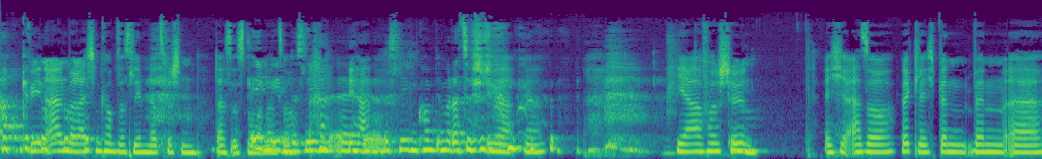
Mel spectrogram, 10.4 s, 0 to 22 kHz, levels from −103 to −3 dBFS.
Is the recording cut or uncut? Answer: cut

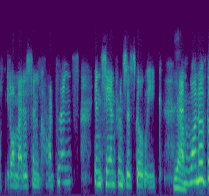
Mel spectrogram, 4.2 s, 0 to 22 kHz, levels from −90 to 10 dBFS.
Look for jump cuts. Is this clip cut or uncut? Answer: cut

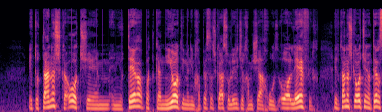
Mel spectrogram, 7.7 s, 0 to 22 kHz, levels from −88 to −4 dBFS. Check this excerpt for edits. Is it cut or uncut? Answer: uncut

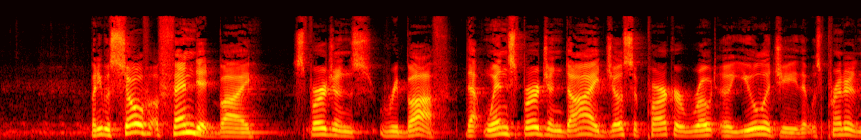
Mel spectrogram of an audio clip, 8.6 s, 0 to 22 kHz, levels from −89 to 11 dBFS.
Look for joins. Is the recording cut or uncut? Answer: cut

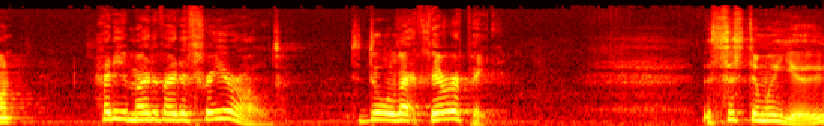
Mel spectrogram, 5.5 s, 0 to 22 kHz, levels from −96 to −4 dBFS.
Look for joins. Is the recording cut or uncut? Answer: uncut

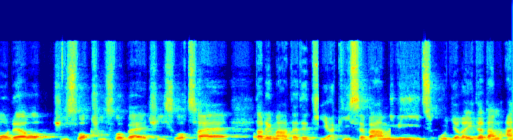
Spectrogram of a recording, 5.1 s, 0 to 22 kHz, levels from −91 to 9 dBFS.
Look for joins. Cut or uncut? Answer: cut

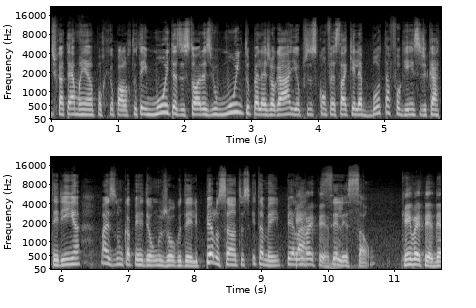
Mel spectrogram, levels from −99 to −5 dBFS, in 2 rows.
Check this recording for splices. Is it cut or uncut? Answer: uncut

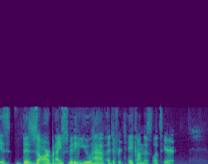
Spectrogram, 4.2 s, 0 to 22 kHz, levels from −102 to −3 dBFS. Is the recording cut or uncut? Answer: cut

